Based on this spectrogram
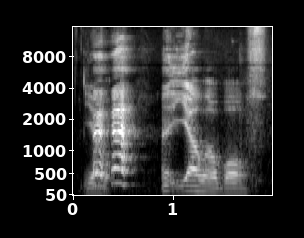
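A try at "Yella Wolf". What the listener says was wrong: It's not Yellow, it's Yella.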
